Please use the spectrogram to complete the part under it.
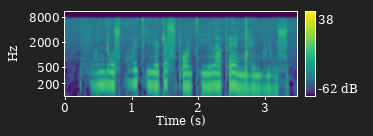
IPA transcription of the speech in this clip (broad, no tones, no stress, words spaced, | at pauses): fɔ̤n ɖos kɔ̤ɪ̯t̪ʰiə̯ ʈʌspʼɔɳt̪ʰi lapʼɛ ŋ͡ǃɛ̤ɪ̯ŋɔ̤ɳo̤s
